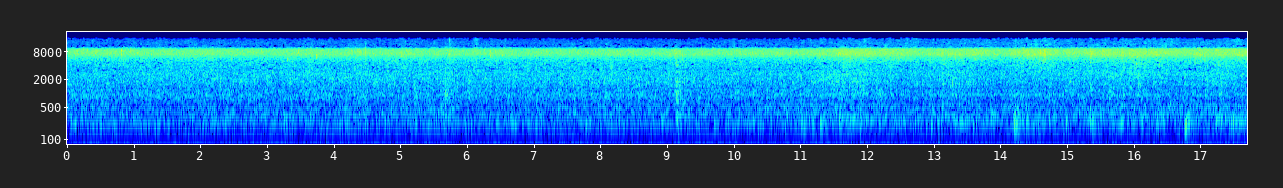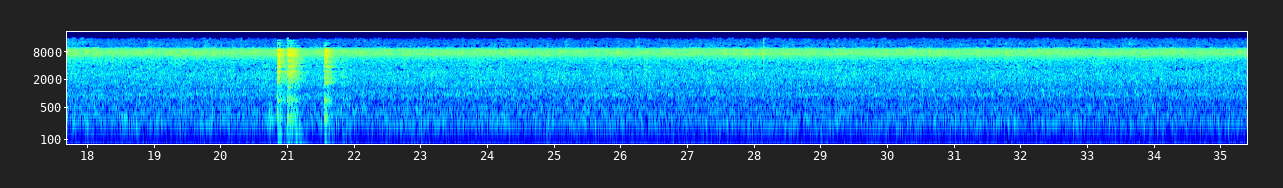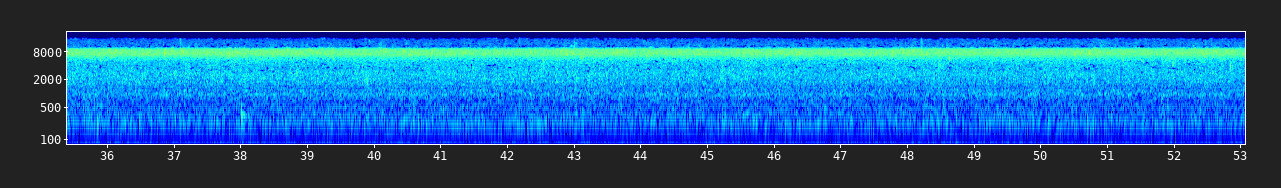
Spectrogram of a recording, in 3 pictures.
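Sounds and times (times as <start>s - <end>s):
beans sizzling in hot oil: 0.0s - 42.0s.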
